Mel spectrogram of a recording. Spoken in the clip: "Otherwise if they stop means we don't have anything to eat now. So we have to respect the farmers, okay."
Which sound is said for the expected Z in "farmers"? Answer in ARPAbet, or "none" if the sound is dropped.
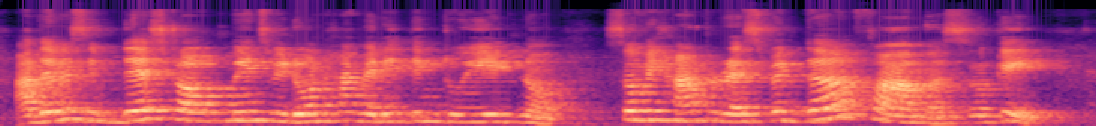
S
